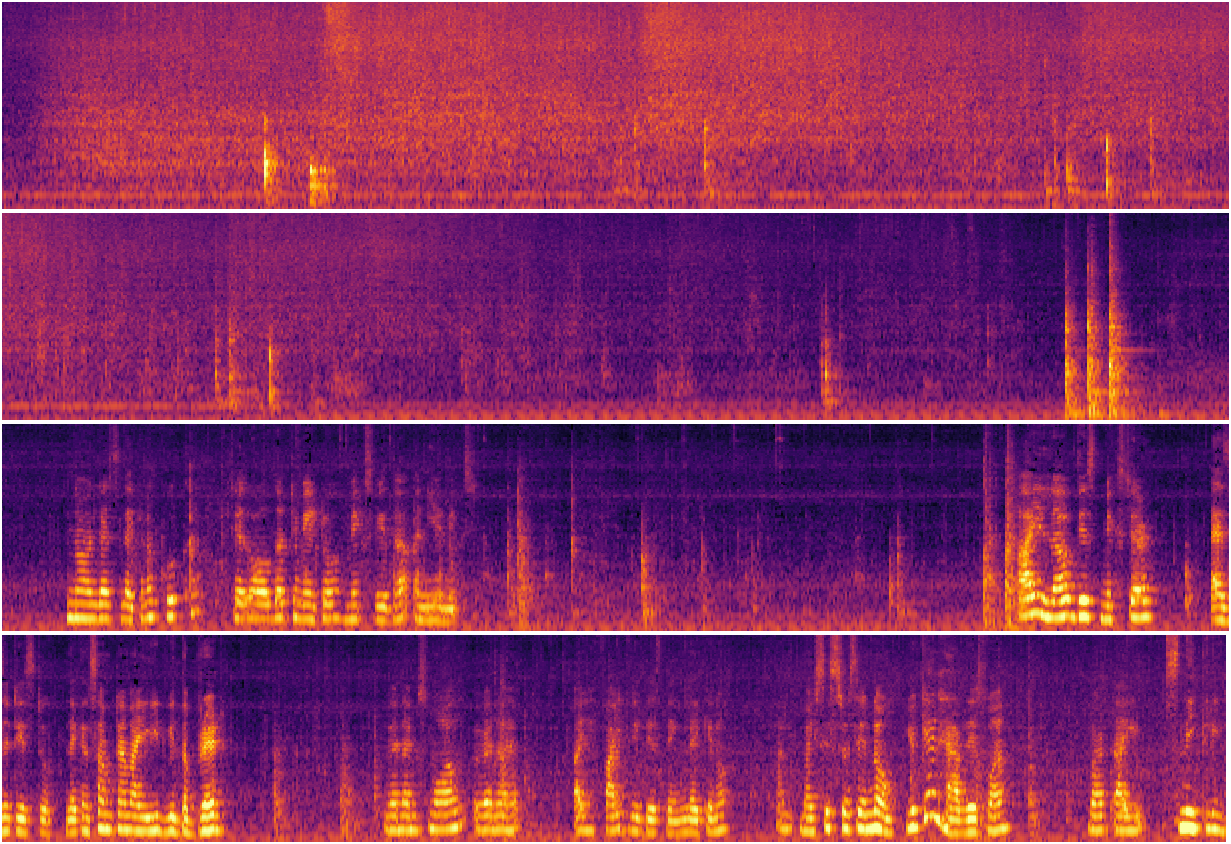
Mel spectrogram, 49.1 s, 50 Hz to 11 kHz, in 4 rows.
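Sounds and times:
tomato puree sizzling in hot oil: 0:00.0 - 0:49.0
wooden spoon stirring: 0:16.8 - 0:22.5.

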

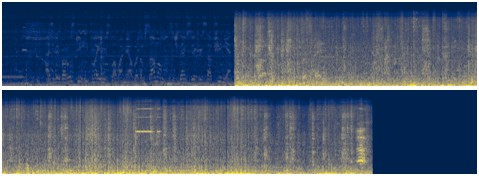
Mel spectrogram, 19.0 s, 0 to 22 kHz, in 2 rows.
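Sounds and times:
bus engine and road drone: 0:00.0 - 0:16.9
bus body rattling and knocking: 0:04.7 - 0:16.9
short high beep: 0:12.2 - 0:12.7.

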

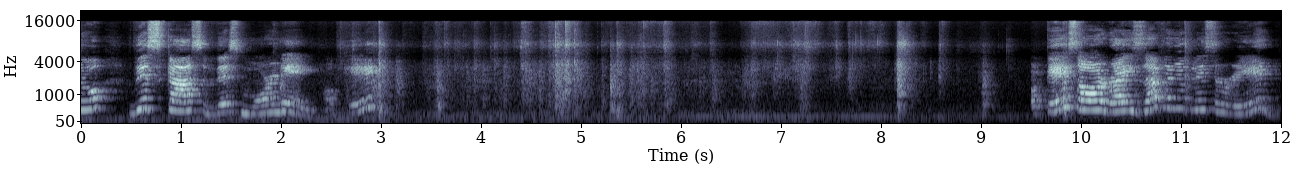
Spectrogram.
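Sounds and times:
faint steady hum: 0:00.0 - 0:12.0
paper rustling and crinkling: 0:02.8 - 0:09.2.

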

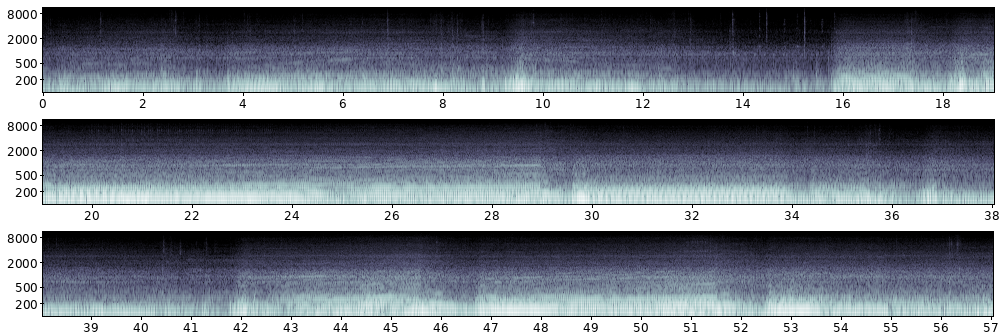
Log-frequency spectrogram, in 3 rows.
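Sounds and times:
car engine accelerating: 0:15.5 - 0:57.0.

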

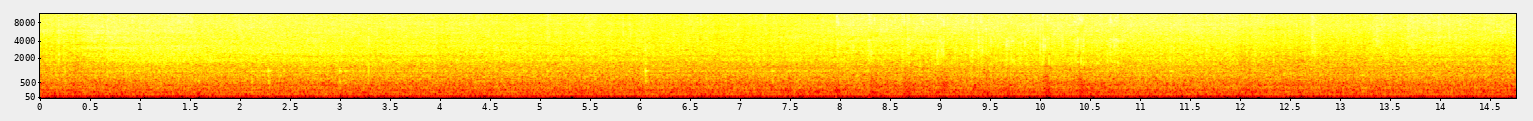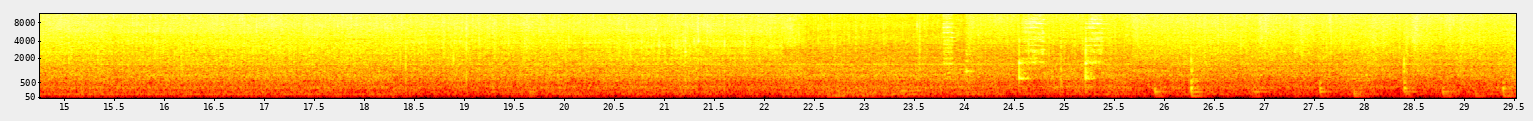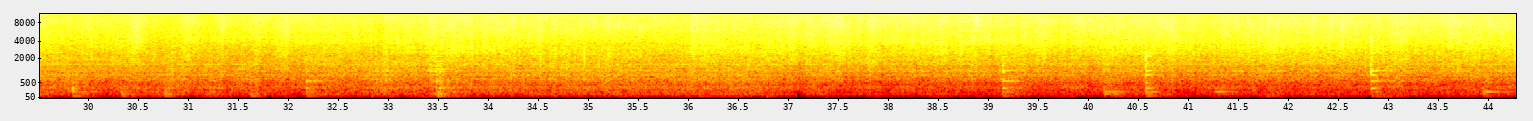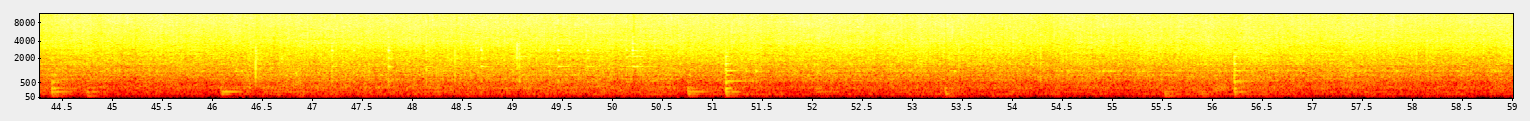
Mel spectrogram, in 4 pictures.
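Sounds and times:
vegetables sizzling in oil: 0:00.0 - 0:59.0
spatula scraping and tapping pan: 0:23.8 - 0:32.4, 0:42.8 - 0:43.2, 0:46.0 - 0:51.6.

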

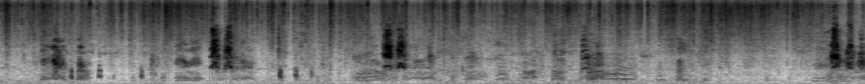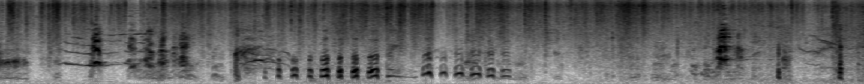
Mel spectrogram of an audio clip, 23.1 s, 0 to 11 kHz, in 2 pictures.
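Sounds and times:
puppies barking and yipping: 0:00.0 - 0:23.0
puppies yelping: 0:10.8 - 0:19.2, 0:21.0 - 0:23.0.

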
